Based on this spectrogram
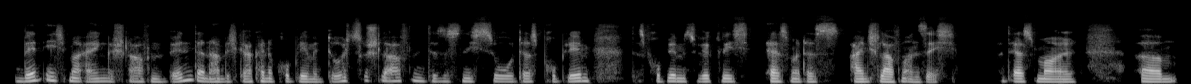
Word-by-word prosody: wenn 155 +7 +4
ich 180 -4 -1
mal 145 -2 +2
eingeschlafen 130 -2 -4
bin, 155 +12 +1
dann 145 -8 +2
habe 130 -1 -1
ich 125 - -8
gar 130 0 -1
keine 140 -3 -1
Probleme 125 -3 -1
durchzuschlafen. 160 +2 -2
Das 140 0 -7
ist 135 +2 -3
nicht 140 -2 -1
so 135 -2 -1
das 130 0 -2
Problem. 145 +4 +1 0.4
Das - - -4
Problem 140 +1 +1
ist 135 - -1
wirklich 140 0 0
erstmal 135 -1 +2
das 125 -1 -2
Einschlafen 130 -2 +4
an 115 -2 -4
sich. - - -3 0.4
Und 150 - -14
erstmal, 125 -2 +4 0.6
ähm, 130 -2 +4
135 Hz, 150 wpm, -26 LUFS, 130-145 Hz, 0.6 s, wenn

